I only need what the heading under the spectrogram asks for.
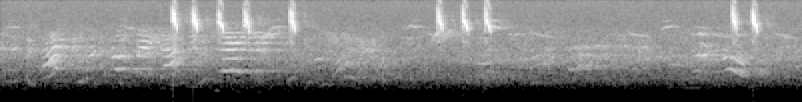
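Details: Immature male southern double-collared sunbird gives sharp, high ticking calls in quick bursts of two to five, over faint twittering from other small birds.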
